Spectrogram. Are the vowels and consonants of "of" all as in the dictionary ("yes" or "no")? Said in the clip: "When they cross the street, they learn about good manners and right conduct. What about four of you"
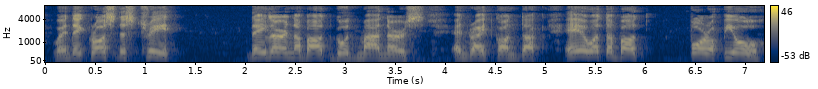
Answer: no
